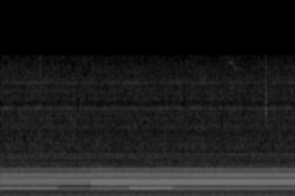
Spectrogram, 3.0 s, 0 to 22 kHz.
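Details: Fluke 6060B RF signal generator under repair: a steady mid-pitched modulation tone cuts in and out over a constant low buzz heard through a receiver; owner suspects the buzz comes from the power supply.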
